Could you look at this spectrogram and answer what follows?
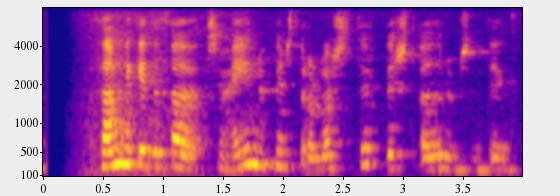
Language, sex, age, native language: Icelandic, female, 40-49, Icelandic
